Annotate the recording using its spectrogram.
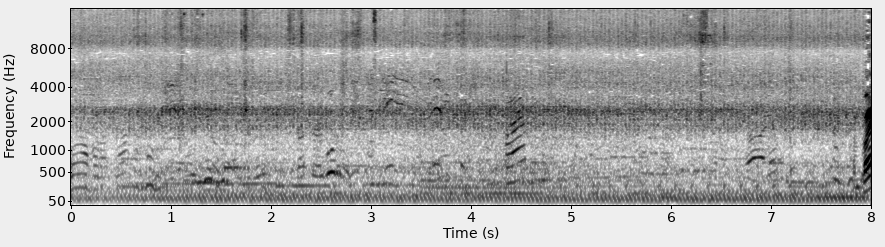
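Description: Several people talking quietly in the background over a steady low rumble.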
